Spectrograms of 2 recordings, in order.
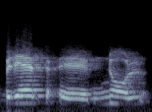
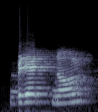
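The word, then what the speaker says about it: Brent Knoll: ver, como por ejemplo Bret Knoll, o se escribe Bret Connell, con una K de kilo que no se pronuncia. Bret Knoll es la colina o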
